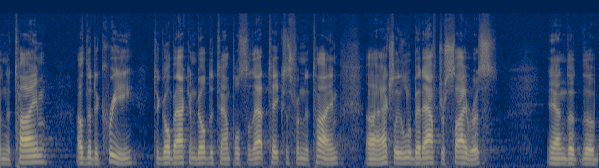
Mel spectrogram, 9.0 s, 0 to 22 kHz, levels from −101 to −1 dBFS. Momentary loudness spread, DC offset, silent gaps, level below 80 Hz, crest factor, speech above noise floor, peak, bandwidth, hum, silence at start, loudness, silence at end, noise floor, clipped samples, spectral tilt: 12 LU; under 0.1%; none; -78 dBFS; 22 dB; 32 dB; -16 dBFS; 16 kHz; none; 0 s; -39 LUFS; 0 s; -70 dBFS; under 0.1%; -4 dB/octave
